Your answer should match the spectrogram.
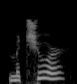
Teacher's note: the word mature has two syllables with the stress on the second syllable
